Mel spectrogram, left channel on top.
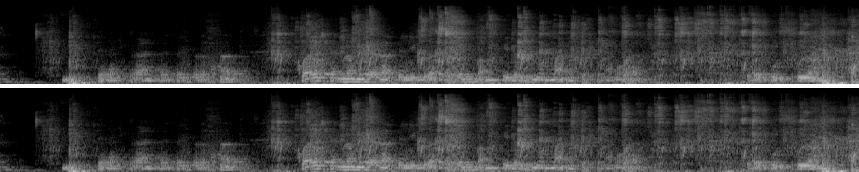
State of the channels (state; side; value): identical; both; correlation 1.00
